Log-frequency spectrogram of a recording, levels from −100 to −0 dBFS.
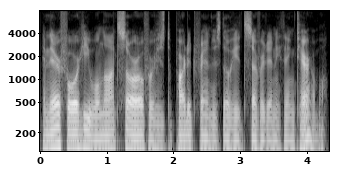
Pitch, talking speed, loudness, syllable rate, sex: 90 Hz, 235 wpm, -19 LUFS, 6.8 syllables/s, male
